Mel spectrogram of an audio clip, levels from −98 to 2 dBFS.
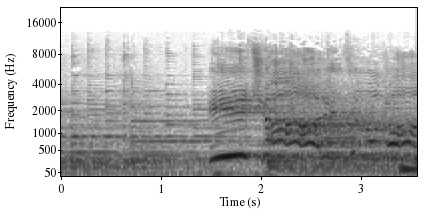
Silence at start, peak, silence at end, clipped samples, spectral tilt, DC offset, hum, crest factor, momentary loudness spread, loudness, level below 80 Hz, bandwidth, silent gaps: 0 s; -2 dBFS; 0 s; under 0.1%; -6 dB/octave; under 0.1%; none; 14 dB; 17 LU; -16 LUFS; -42 dBFS; 10.5 kHz; none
